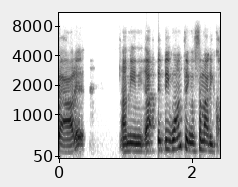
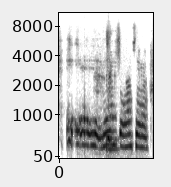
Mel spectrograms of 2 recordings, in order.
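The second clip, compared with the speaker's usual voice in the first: mock flustered worker, higher; flustered apology; 7 semitones higher, faster than usual. The caught carpet guy apologizing, flustered. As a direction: play the caught man, flustered. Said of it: "he said".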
